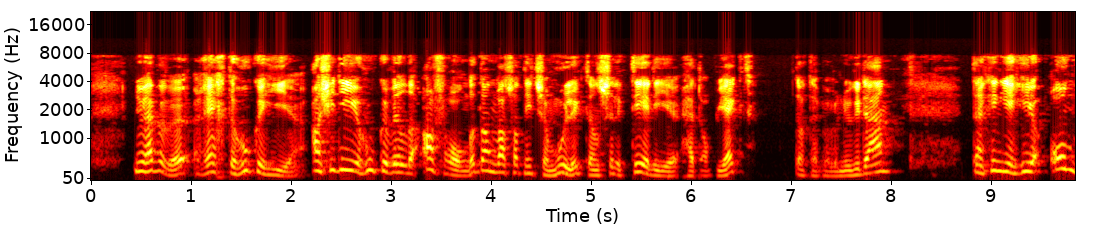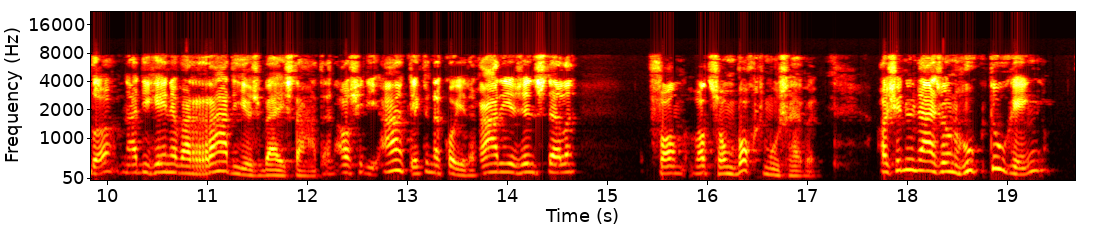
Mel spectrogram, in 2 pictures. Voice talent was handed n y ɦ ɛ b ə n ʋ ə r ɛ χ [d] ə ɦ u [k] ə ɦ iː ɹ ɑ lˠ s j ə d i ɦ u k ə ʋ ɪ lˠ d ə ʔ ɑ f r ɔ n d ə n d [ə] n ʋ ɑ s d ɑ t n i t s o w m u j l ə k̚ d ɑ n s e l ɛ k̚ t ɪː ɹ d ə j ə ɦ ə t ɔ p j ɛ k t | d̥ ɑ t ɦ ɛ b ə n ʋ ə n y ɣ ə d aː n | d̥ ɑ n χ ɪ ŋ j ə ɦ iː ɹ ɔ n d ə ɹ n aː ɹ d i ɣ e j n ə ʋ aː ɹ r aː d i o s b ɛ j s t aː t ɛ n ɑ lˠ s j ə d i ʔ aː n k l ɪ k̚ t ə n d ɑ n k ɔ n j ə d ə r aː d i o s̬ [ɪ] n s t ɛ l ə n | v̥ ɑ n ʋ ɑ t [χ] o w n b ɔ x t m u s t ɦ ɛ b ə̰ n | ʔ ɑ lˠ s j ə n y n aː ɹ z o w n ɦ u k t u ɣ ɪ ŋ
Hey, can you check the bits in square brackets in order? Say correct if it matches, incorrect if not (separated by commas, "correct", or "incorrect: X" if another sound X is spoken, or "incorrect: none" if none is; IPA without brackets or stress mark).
incorrect: t, correct, incorrect: ɑ, correct, incorrect: s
